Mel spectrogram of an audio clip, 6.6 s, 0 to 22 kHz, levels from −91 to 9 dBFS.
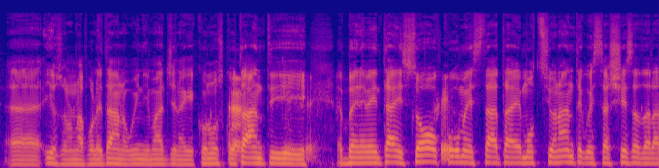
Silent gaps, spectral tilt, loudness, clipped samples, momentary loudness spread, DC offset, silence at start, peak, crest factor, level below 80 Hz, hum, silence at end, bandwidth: none; -5 dB/octave; -26 LUFS; under 0.1%; 5 LU; under 0.1%; 0.05 s; -8 dBFS; 18 dB; -62 dBFS; none; 0 s; 16 kHz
